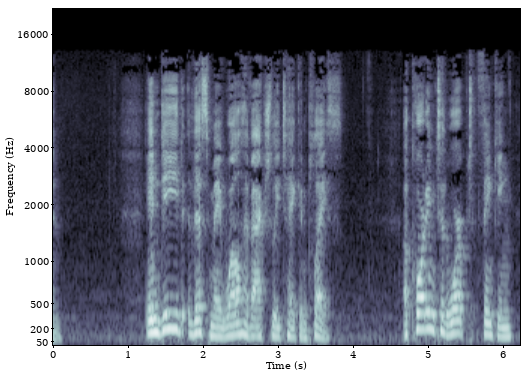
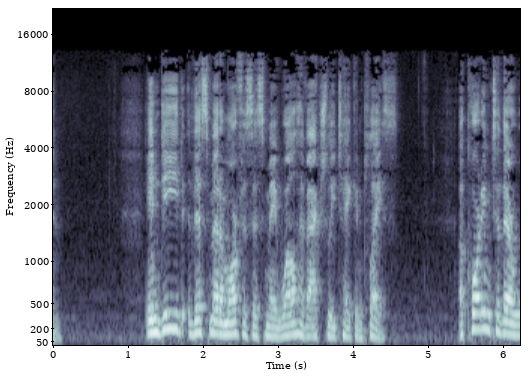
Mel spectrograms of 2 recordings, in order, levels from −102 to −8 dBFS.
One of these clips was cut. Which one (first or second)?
first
